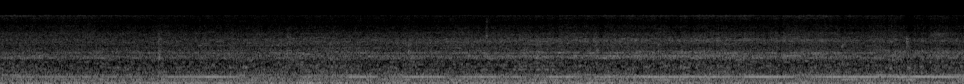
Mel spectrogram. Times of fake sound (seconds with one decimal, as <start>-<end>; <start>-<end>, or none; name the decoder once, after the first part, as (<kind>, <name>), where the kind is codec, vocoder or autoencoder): 2.5-3.7 (vocoder, BigVGAN v2); 5.6-7.3; 8.8-9.6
